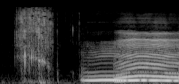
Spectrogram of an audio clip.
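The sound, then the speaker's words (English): A single crisp, wet crunch of biting into a fresh cucumber, followed by a loud, sustained hummed "mmm" from a voice. “I'm going to need a moment to chew this before I bite into the next cucumber.”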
